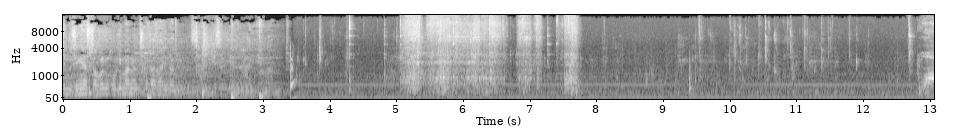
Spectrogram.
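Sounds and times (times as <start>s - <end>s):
person slurping noodles: 5.0s - 7.8s.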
